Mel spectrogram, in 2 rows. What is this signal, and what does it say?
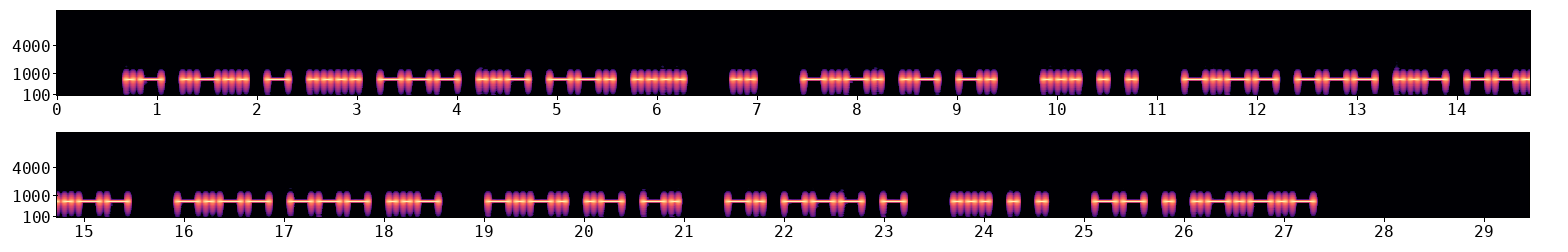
Morse code, heard as a keyed tone, about 17 wpm, 700 Hz. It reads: ALTHOUGH I CAN SEE YOU, YOU CAN NOT SEE ME.
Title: Sentences from Top 1000 Words - Review Part 3 - 17wpm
